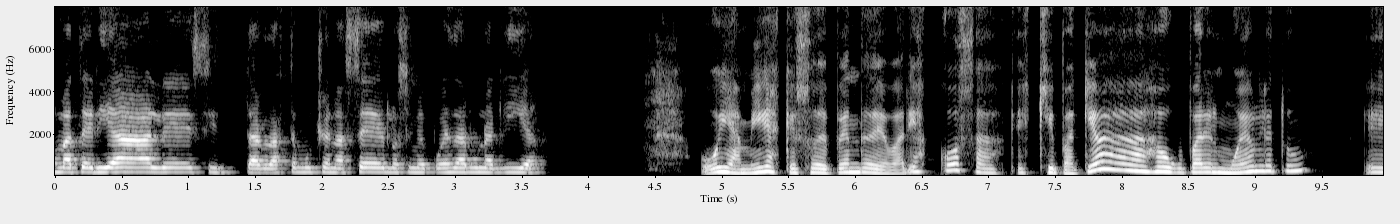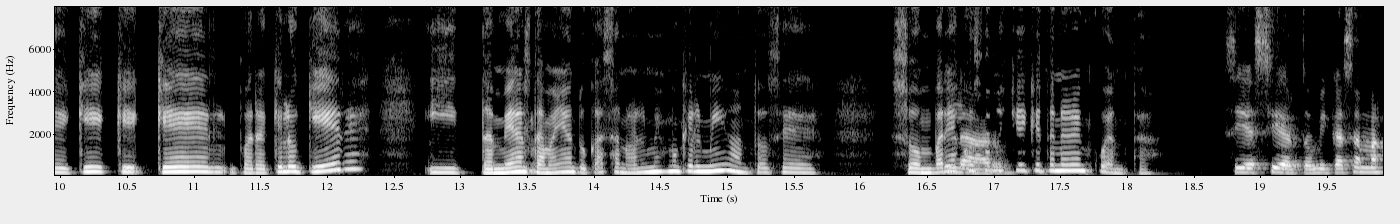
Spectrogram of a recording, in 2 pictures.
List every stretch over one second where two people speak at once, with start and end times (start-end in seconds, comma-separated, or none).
none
